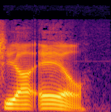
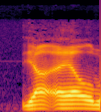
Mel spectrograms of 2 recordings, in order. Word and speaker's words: Yael: In Hebrew, that's Yael. It's a nice Hebrew name. One of my closest friends in Israel has a daughter by that name, Yael. So Yael would be how to pronounce it.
